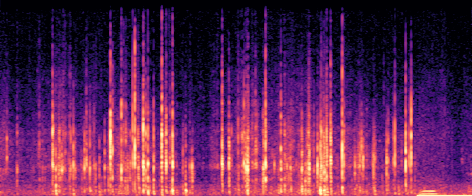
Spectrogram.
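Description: Thin plastic vacuum-seal bag crinkling and crackling in quick, irregular clicks as hands pull it open. Near the end a louder, steady low rumble cuts in abruptly.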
